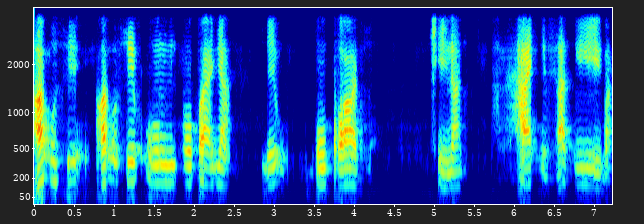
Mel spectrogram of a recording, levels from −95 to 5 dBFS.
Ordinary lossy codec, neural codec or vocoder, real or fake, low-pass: none; codec, 16 kHz in and 24 kHz out, 0.6 kbps, FireRedTTS-2 codec; fake; 3.6 kHz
